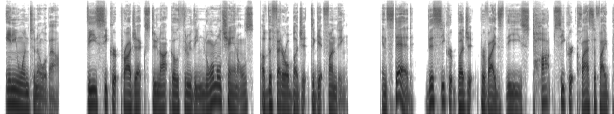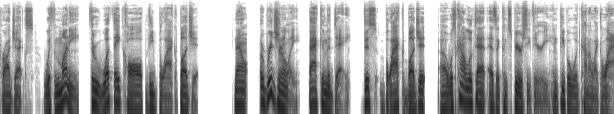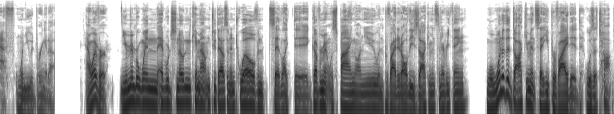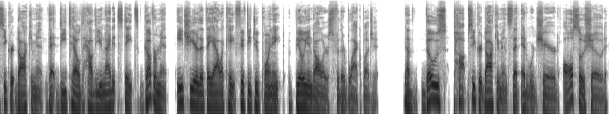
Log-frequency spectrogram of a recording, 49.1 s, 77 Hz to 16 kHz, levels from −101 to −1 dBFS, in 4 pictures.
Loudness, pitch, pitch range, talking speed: -23 LUFS, 100 Hz, 95-115 Hz, 170 wpm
